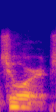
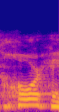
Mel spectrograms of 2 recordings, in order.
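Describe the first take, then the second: First: The name is said with English sounds. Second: The name is said with Spanish sounds. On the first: The speaker calls it wrong. "It's not George" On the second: The speaker calls it right. "it's Jorge"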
